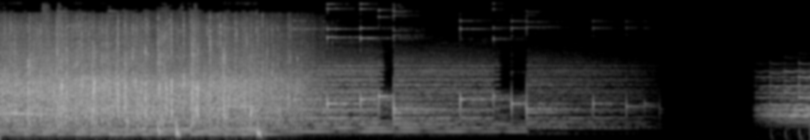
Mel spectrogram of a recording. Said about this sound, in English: Okay, give a round of applause. We appreciate you being here.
